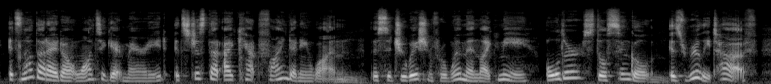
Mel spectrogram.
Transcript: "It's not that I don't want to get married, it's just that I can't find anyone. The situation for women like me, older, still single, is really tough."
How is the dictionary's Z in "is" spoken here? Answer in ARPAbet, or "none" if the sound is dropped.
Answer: Z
